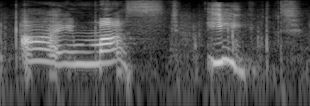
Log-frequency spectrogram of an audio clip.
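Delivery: high, slow, panting craving; slow, breathless high plea. A narrator's reading. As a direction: pant the words out, desperate for food. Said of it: "he panted".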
